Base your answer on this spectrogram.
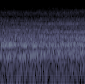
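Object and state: Nothing is struck.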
